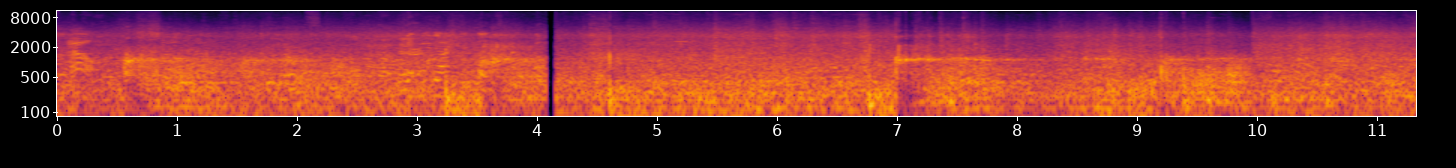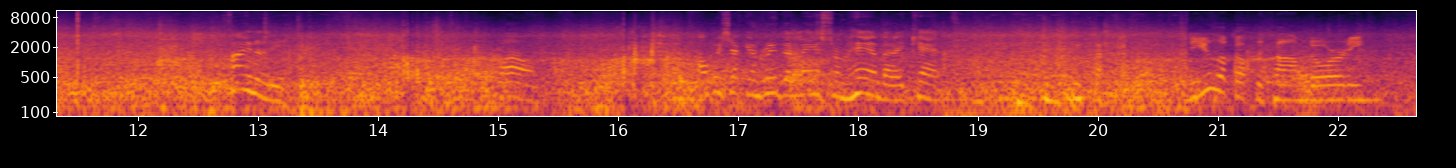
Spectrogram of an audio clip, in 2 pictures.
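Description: Busy bowling-alley din: many overlapping voices chatting, over the rumble of bowling balls rolling down the lanes. The sound cuts out for an instant about four seconds in.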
